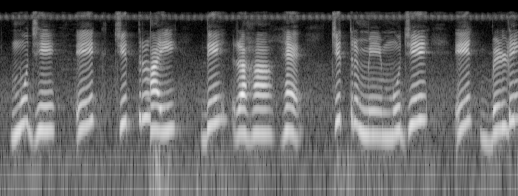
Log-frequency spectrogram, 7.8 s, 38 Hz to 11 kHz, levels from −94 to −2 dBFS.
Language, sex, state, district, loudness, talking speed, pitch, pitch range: Hindi, female, Madhya Pradesh, Katni, -20 LUFS, 100 wpm, 255 Hz, 235-315 Hz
